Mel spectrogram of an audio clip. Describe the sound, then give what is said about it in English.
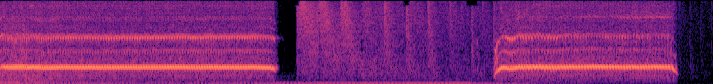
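A telephone rings in two long, steady electronic bursts, loud, with a few seconds of quiet rustling between them and no one speaking. “Get your phone, man.”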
